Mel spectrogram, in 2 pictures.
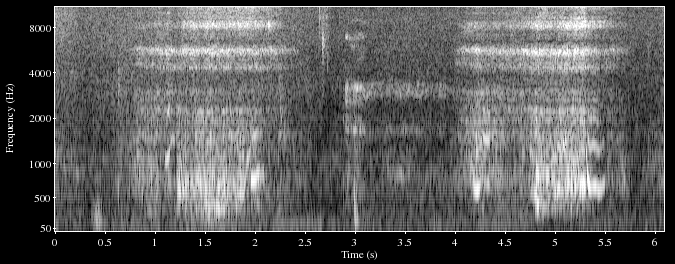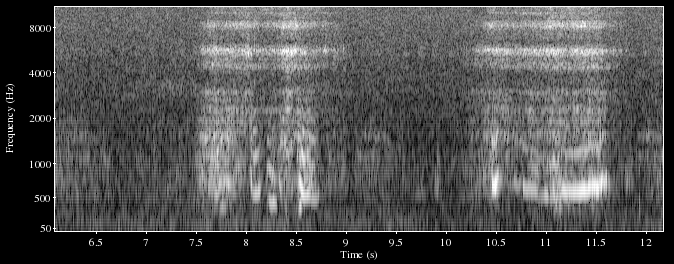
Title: Sleeping Girl Snoring (NGR) Part 3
